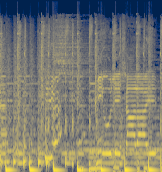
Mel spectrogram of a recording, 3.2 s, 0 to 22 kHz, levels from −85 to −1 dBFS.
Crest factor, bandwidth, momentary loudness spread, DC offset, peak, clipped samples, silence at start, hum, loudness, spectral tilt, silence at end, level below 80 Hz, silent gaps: 8 dB; 15.5 kHz; 4 LU; under 0.1%; 0 dBFS; 1%; 0 s; none; -9 LUFS; -4.5 dB/octave; 0 s; -12 dBFS; none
